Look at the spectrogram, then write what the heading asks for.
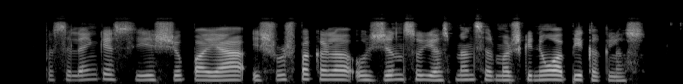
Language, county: Lithuanian, Panevėžys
